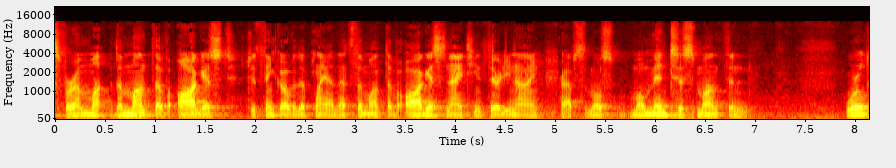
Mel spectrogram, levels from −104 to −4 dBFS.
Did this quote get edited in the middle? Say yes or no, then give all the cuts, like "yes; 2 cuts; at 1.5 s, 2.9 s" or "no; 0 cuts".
yes; 1 cut; at 5.0 s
